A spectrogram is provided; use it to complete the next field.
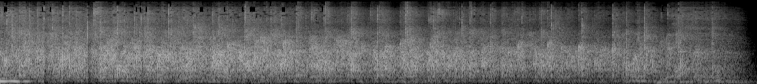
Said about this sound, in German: Ja, vielen Dank für den Applaus. Sind doch mehr Leute erschienen, als ich tatsächlich erwartet habe.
